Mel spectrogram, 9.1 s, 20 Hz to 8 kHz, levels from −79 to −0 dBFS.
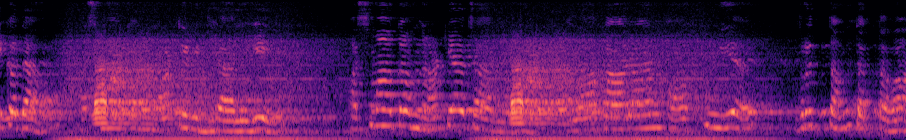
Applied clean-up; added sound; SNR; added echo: none; Train; 2 dB; reverberation time 2.2 s.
